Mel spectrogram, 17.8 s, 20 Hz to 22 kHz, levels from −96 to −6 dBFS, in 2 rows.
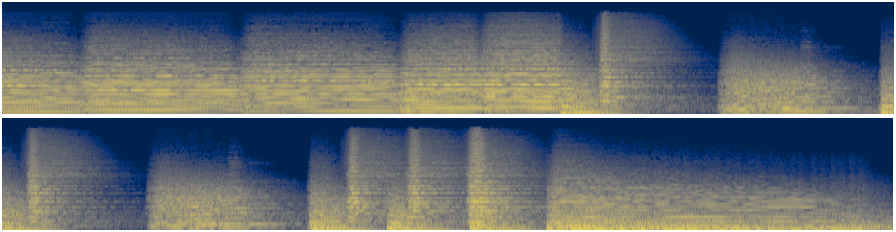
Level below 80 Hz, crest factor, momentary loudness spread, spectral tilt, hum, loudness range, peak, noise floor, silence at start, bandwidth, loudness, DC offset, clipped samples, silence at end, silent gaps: -32 dBFS; 20 dB; 12 LU; -5.5 dB/octave; none; 7 LU; -6 dBFS; -55 dBFS; 0 s; 15.5 kHz; -25 LUFS; under 0.1%; under 0.1%; 0 s; none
